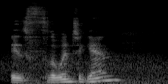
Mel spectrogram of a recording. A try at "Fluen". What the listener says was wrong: Fluent. No T.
